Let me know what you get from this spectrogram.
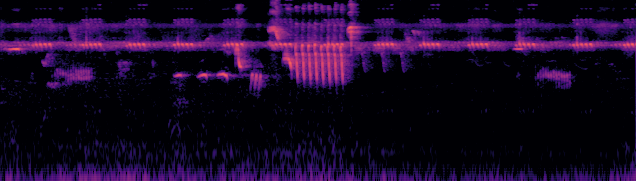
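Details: High, ringing cricket chirps pulse steadily through a night beside a sunflower field, broken by a short loud rattling trill near the middle and scattered faint higher notes, with low background rumble.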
